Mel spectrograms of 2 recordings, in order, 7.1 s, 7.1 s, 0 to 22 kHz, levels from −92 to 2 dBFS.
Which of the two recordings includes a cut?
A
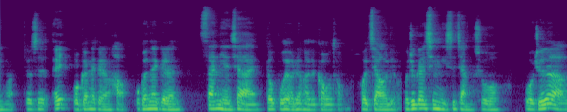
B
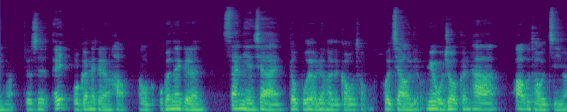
A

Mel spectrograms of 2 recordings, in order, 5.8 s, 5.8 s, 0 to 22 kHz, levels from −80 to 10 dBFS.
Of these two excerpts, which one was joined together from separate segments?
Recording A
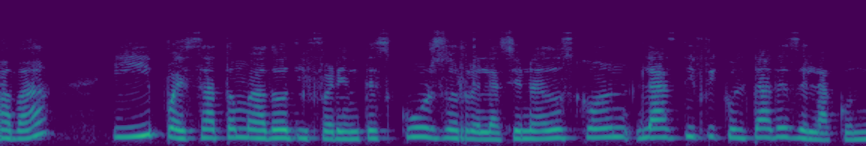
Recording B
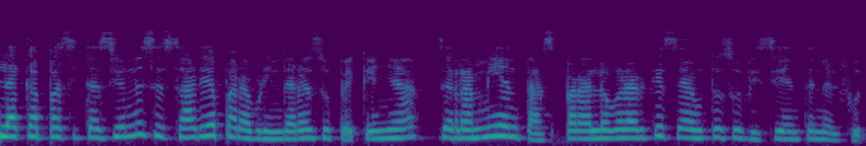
B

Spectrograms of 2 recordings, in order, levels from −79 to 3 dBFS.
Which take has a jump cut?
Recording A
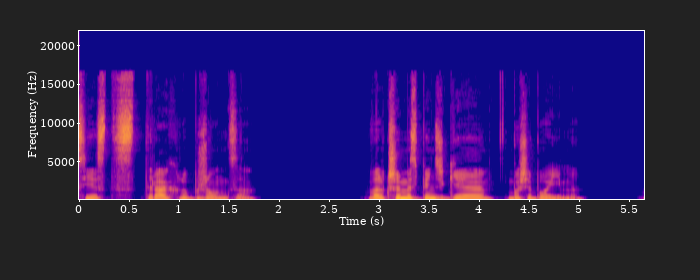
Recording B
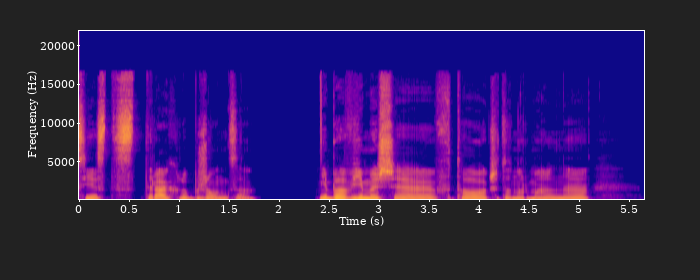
B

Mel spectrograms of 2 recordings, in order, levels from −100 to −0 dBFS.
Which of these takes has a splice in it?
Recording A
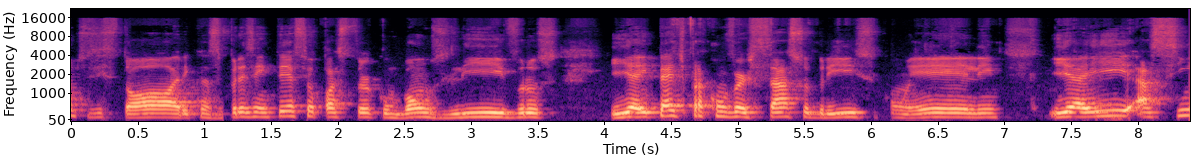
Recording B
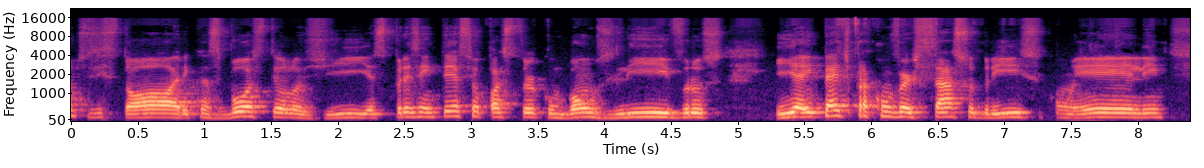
A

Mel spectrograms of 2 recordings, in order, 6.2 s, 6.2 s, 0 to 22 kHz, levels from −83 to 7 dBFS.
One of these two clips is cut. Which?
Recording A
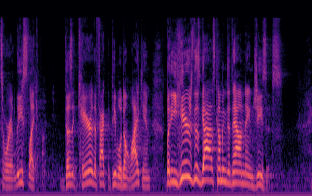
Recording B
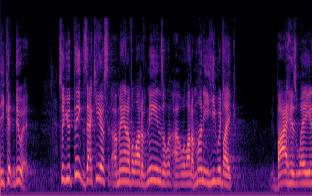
B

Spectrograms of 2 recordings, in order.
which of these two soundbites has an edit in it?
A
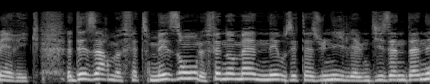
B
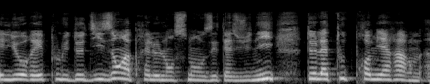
A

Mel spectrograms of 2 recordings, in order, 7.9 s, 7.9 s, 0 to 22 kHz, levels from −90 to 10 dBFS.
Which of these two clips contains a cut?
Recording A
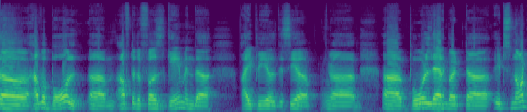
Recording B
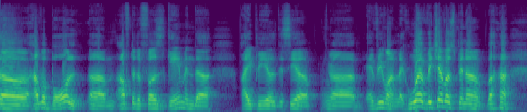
A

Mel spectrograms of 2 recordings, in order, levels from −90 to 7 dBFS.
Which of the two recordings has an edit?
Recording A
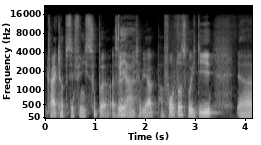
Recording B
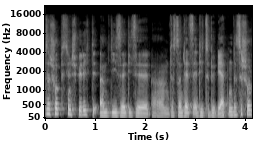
B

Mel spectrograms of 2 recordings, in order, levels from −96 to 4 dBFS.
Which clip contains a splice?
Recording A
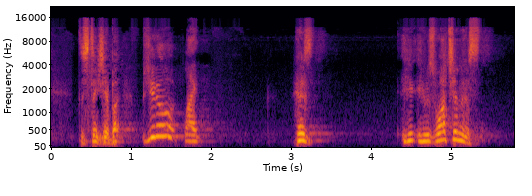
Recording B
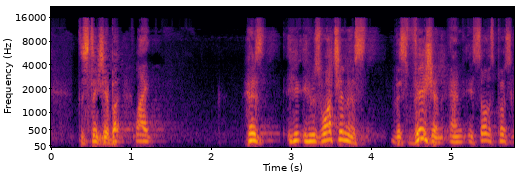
B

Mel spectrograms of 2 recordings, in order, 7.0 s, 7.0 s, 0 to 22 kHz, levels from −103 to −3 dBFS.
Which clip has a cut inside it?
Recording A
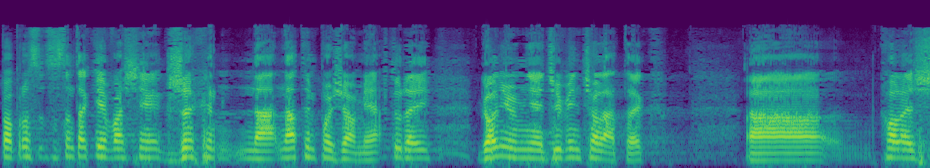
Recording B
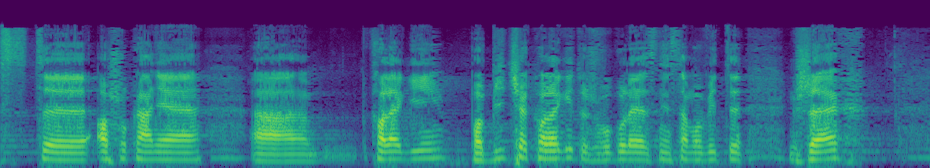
A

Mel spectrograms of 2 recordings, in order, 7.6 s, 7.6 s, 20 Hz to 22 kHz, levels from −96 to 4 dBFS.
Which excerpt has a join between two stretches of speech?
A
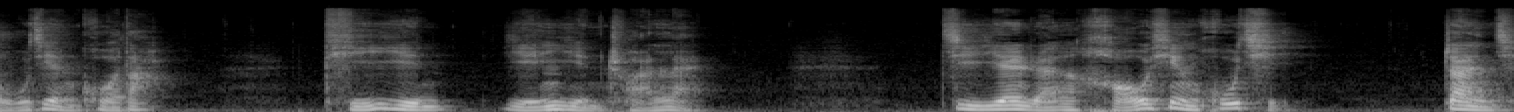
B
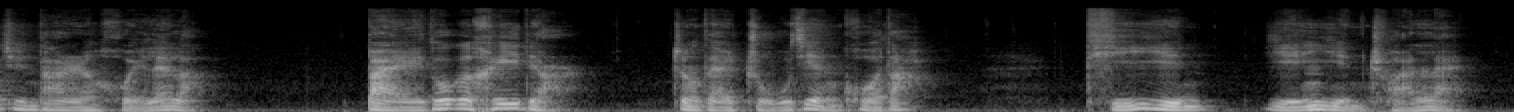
B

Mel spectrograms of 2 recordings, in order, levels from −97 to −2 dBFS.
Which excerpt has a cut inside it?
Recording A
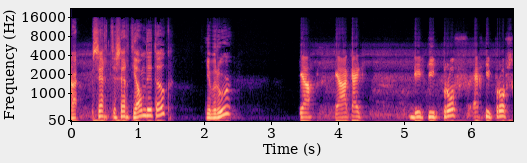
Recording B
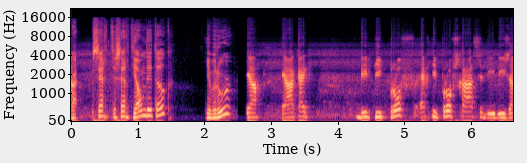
B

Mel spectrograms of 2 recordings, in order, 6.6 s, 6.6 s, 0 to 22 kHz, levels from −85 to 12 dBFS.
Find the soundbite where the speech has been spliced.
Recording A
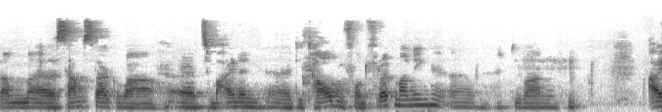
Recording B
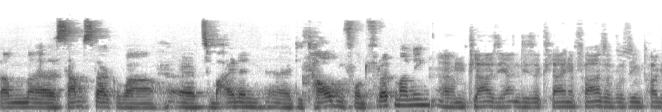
B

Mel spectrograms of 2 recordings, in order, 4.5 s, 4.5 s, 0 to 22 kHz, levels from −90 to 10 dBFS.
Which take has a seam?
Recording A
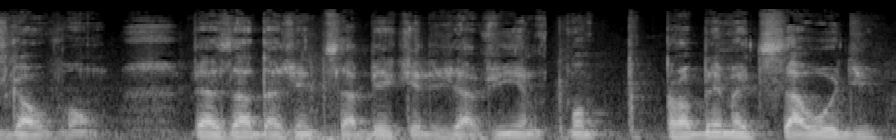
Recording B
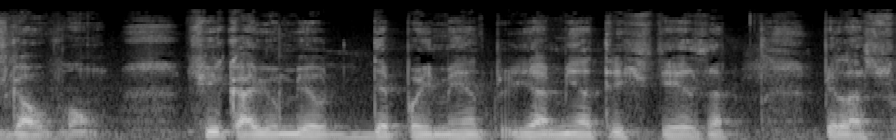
A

